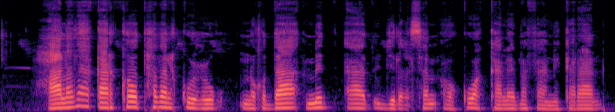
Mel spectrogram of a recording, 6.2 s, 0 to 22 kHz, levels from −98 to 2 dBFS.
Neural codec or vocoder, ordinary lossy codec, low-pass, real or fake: none; none; none; real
